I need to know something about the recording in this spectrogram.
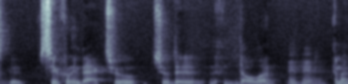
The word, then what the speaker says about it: doula: Circling back to the doula. Am I pronouncing correctly? Doula.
